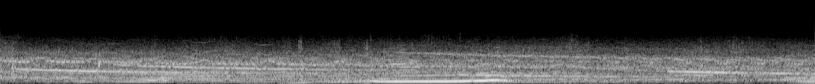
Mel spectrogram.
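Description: Whale song: long, drawn-out tonal moans that slide slowly downward, with a deep rising groan midway.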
